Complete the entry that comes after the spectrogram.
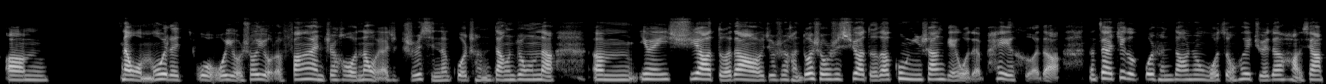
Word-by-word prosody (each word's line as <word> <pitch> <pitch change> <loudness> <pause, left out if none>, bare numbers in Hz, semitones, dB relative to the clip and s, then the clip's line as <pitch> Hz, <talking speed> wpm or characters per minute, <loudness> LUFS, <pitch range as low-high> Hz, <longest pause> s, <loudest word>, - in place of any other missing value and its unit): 嗯， 205 -1 +2 0.7
那 225 -2 +7
我 200 - +2
们 275 -4 -3
为 245 - +7
了 210 -2 -1 0.2
我 215 - -1
我 210 - 0
有 205 - -2
时 - - -7
候， 235 - +3
有 230 - -1
了 - - -6
方 230 +1 +1
案 240 -4 +2
之 215 +2 -4
后， 205 -2 -1
那 215 +2 +1
我 210 - -1
要 - - -3
去 200 - -12
执 220 +4 -4
行 185 -5 -8
的 195 - -5
过 200 - -3
程 200 0 -9
当 210 0 0
中 225 -1 -2
呢， 185 -4 +3 0.4
呃， 225 0 +4 0.4
因 245 - +2
为 240 0 +1
需 250 +1 -5
要 240 -2 +8
得 200 -4 -2
到 215 -4 +5
就 215 +1 -6
是 220 0 -7
很 - - -6
多 250 +2 +5
时 240 - -2
候 235 - 0
是 240 - -3
需 255 +3 +2
要 240 - +5
得 195 - -6
到 220 +1 +3
供 255 0 -1
应 230 - -3
商 235 0 +2
给 185 -3 -2
我 - - -3
的 - - -6
配 255 -5 -1
合 - - -8
的。 - - -1 0.3
那 230 - -5
在 270 -1 +5
这 310 +4 -2
个 240 - +2
过 245 +1 +1
程 215 -1 -6
当 225 0 -1
中， 225 -2 -5
我 - - -2
总 220 - -6
会 250 +1 0
觉 195 -4 -5
得 225 0 +1
好 220 - -2
像， 220 -2 +3
225 Hz, 320 characters per minute, -22 LUFS, 210-235 Hz, 0.7 s, 要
